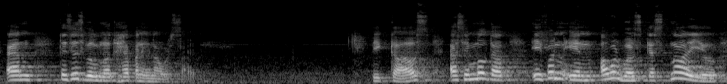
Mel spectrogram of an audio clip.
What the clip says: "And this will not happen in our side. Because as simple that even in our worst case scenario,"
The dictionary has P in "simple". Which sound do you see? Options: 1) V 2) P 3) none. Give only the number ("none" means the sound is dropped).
3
